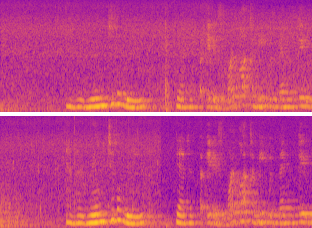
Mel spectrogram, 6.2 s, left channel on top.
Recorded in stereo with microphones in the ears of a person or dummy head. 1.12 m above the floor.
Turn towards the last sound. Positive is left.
turn(degrees=55)  # may be behind; listen again after turning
